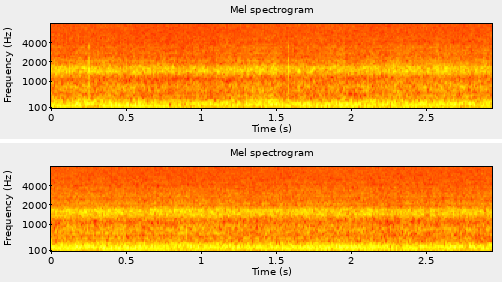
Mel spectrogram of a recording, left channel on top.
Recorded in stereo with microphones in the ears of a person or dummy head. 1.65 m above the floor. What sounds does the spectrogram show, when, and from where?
Only background noise.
